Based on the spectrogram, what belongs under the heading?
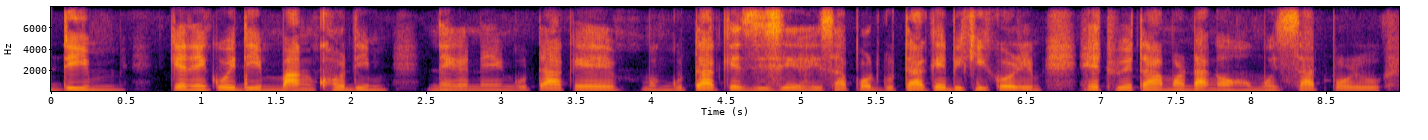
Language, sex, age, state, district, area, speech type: Assamese, female, 45-60, Assam, Dibrugarh, rural, spontaneous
